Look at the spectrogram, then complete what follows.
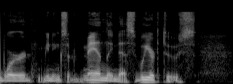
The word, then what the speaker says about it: virtus: Vertus uh virtus in sort of ecclesiastical pronunciation pronounce the v.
